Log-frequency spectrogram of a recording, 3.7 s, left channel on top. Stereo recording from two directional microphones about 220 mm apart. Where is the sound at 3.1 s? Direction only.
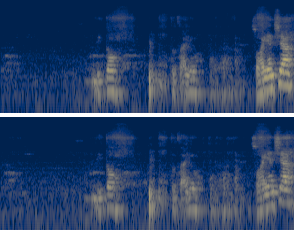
35° left (ahead or behind).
